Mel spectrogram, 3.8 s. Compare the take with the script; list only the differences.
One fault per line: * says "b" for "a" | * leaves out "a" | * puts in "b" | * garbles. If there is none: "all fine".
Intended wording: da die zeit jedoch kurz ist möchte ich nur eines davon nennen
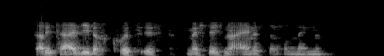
all fine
